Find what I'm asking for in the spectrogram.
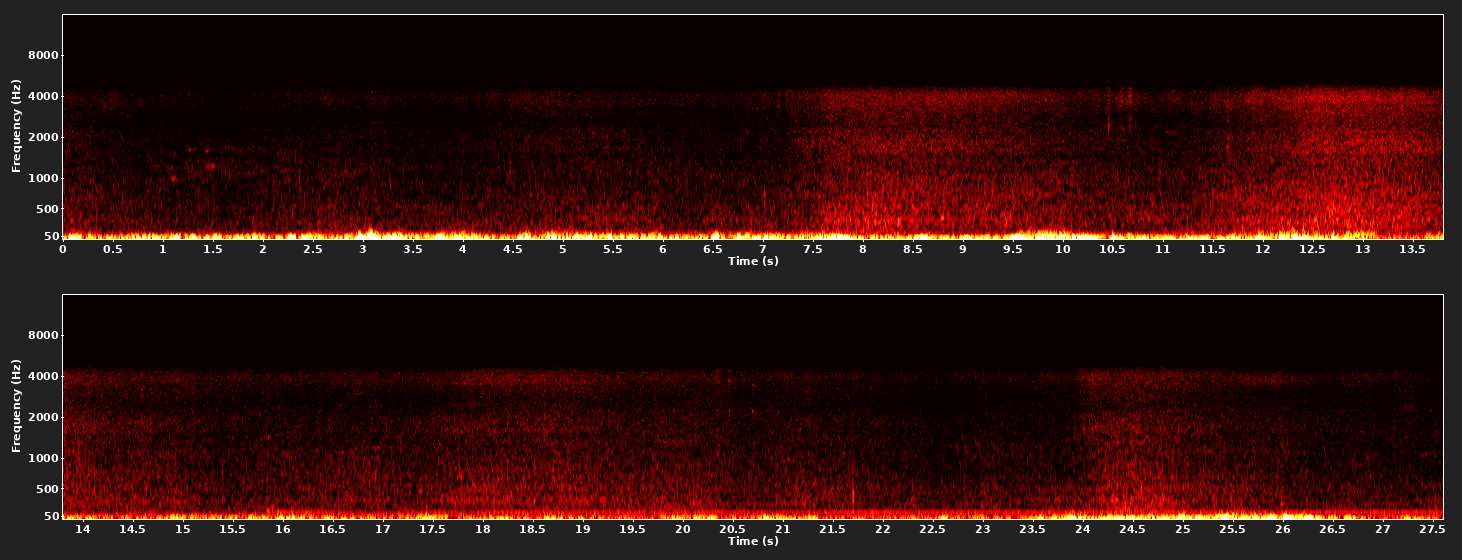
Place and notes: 馬祖村, Nangan Township - sound of the waves
sound of the waves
